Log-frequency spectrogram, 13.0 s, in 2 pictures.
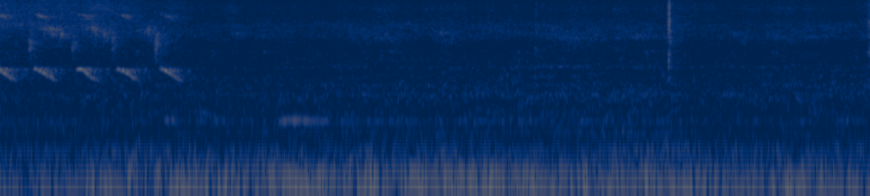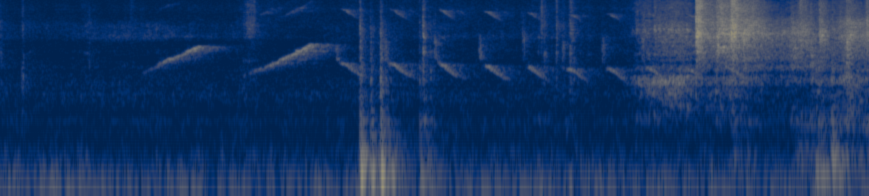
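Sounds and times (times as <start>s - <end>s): songbird whistling: 0.0s - 1.4s, 7.6s - 11.8s.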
